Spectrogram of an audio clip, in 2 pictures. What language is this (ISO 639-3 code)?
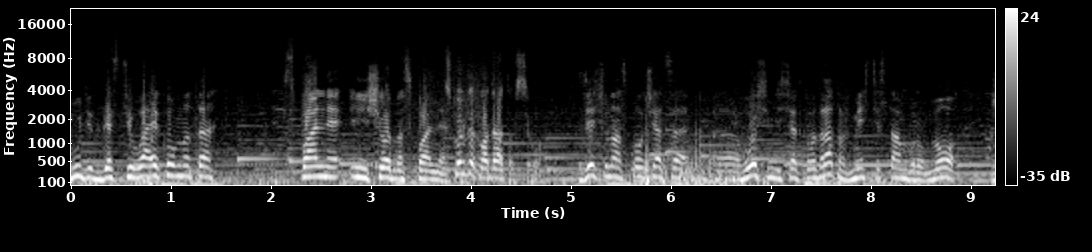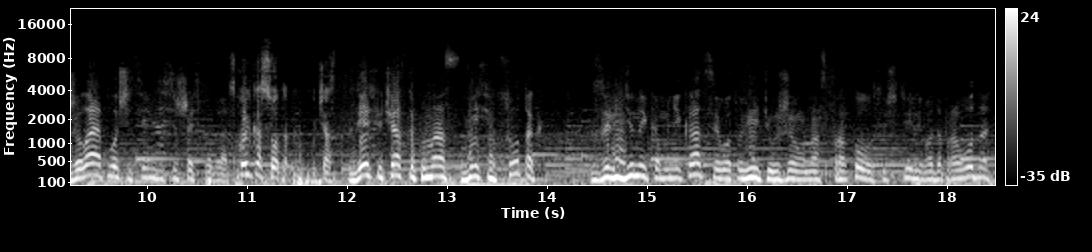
rus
